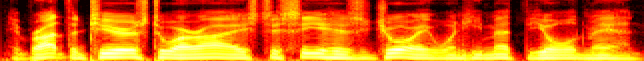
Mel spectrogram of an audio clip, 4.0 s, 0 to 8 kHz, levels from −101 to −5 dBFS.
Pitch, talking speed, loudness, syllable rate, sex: 110 Hz, 255 wpm, -16 LUFS, 4.4 syllables/s, male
